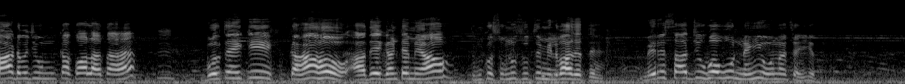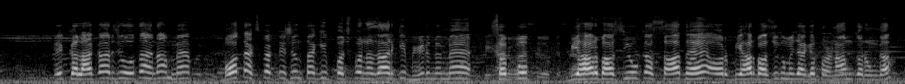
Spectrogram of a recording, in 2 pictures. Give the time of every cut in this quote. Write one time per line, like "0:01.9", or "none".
0:05.9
